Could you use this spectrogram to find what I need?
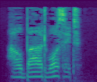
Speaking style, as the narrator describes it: he asked me eventually, keeping his voice low

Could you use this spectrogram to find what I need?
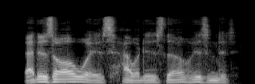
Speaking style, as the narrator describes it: Shudin asked

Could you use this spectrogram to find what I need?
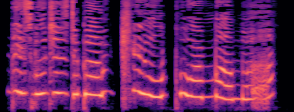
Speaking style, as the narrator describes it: sobbed Hazel

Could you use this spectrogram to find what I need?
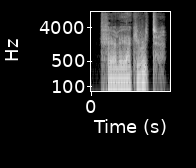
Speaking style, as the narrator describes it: murmured Alchesh

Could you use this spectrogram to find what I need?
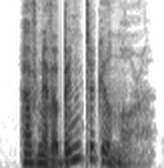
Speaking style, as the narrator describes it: Rudy said uneasily

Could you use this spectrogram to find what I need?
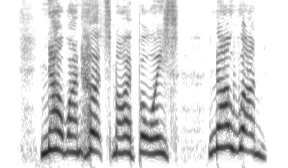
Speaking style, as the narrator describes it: she screamed

